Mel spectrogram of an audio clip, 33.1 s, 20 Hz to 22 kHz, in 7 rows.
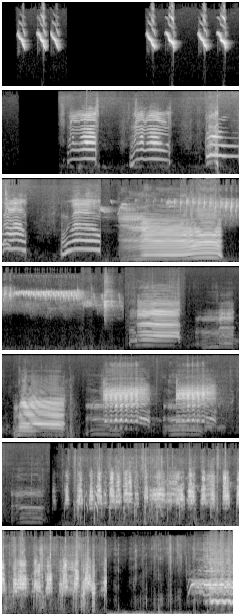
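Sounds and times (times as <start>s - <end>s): cat meowing: 6.0s - 6.7s, 7.3s - 8.2s, 8.8s - 10.0s, 10.6s - 11.5s
cow mooing: 11.8s - 13.9s, 16.8s - 23.3s.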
